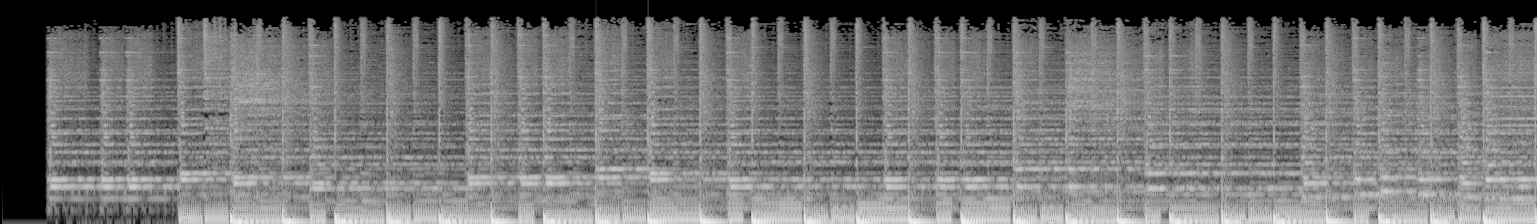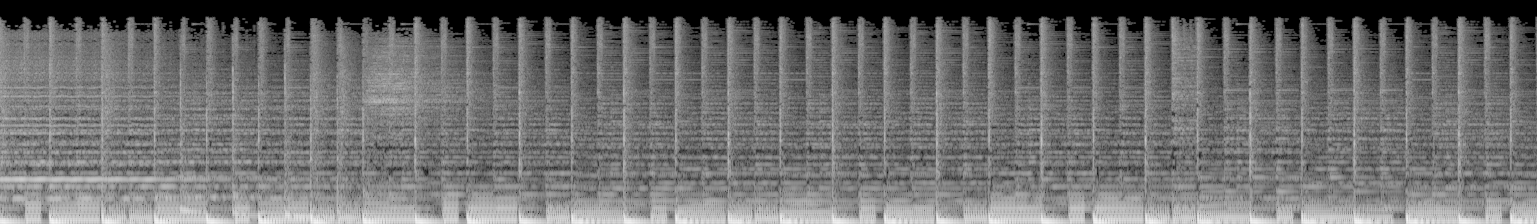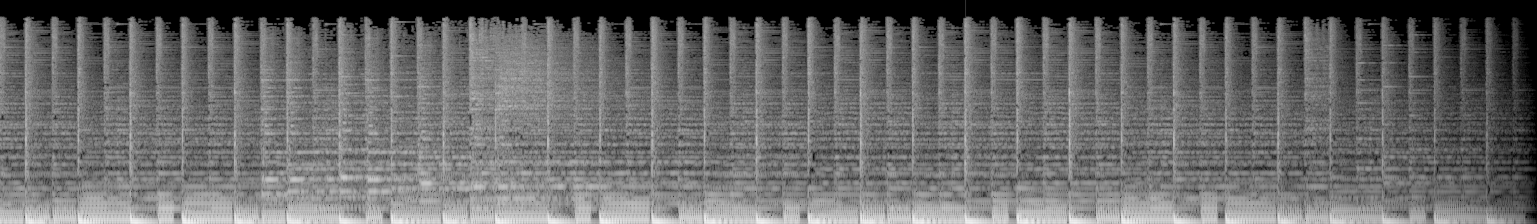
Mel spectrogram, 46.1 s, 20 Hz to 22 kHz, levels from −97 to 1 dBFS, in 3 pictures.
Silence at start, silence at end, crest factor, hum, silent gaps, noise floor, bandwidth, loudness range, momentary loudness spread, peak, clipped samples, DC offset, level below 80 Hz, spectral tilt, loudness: 0.45 s; 0.3 s; 16 dB; none; none; -36 dBFS; 17 kHz; 2 LU; 5 LU; 0 dBFS; under 0.1%; under 0.1%; -16 dBFS; -4 dB/octave; -18 LUFS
